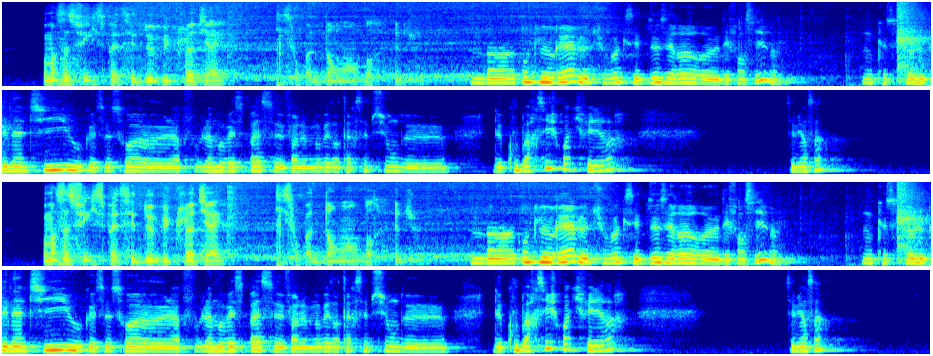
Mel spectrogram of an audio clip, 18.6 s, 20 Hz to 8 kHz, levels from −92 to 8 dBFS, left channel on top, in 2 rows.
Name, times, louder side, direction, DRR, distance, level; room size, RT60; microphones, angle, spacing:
voice 1, 0.4-2.4 2.7-4.3, right 3 dB, 50° right, 1.9 m, -33 dB
sound 1, 0.6-13.0, right 1 dB, 5° right, 4.8 m, -47 dB
voice 2, 4.7-7.9 8.6-13.8 14.2-15.5 17.2-17.6, right 2 dB, 30° right, 0.9 m, -27 dB
26.5 x 25.0 x 7.0 m
head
